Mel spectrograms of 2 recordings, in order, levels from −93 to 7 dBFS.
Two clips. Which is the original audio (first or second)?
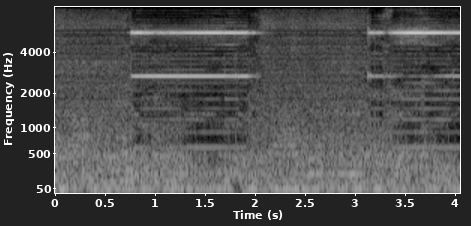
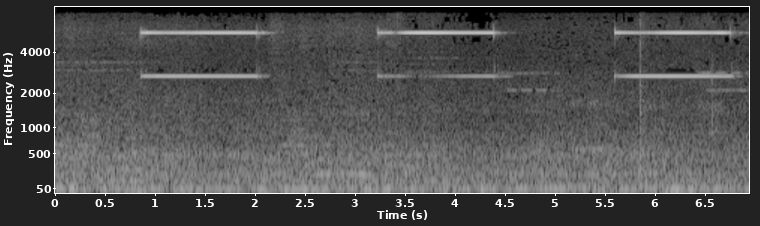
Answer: second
